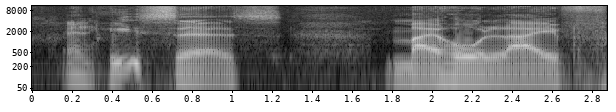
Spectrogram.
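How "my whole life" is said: imitated Jamaican accent. Retelling a story, voicing the man's reply to her question, jamaican accent. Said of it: "I guess I should do a Jamaican accent. I'll do him".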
